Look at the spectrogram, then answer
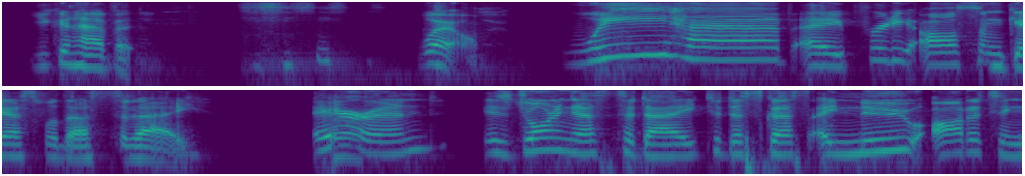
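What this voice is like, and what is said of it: Slight Southern US accent. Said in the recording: “my little southern accent”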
